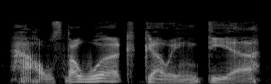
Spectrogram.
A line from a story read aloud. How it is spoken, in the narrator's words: snarled again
